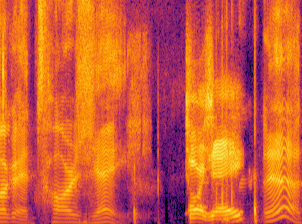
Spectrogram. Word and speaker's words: Target: at target target yeah tarjay that's how you say it when you want to be fancy and you know that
